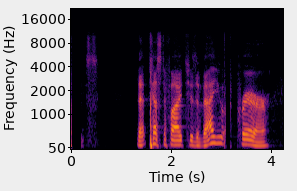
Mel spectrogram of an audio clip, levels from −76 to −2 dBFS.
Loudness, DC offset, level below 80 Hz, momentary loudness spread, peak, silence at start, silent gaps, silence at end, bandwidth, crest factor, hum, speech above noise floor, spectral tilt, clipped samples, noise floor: -26 LUFS; under 0.1%; -52 dBFS; 20 LU; -6 dBFS; 0.3 s; none; 0.3 s; 11.5 kHz; 22 dB; none; 46 dB; -6 dB/octave; under 0.1%; -72 dBFS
